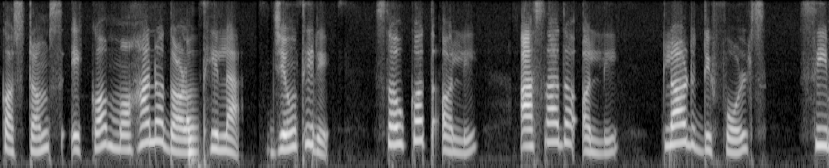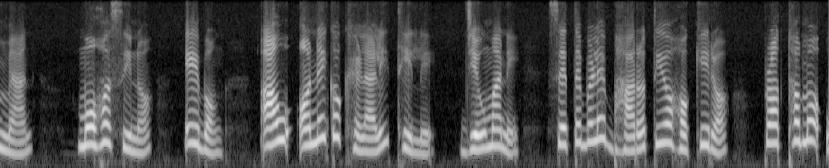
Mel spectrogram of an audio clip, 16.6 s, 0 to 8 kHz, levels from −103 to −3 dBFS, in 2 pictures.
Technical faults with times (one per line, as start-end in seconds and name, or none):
1.78-2.12 repeated packet loss (robotic sound)
2.56-3.46 repeated packet loss (robotic sound)
3.84-3.88 short concealed packet loss
3.92-3.96 short stall from a late packet
4.36-4.40 short concealed packet loss
5.10-5.49 repeated packet loss (robotic sound)
6.13-6.16 short concealed packet loss
6.68-6.72 short concealed packet loss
